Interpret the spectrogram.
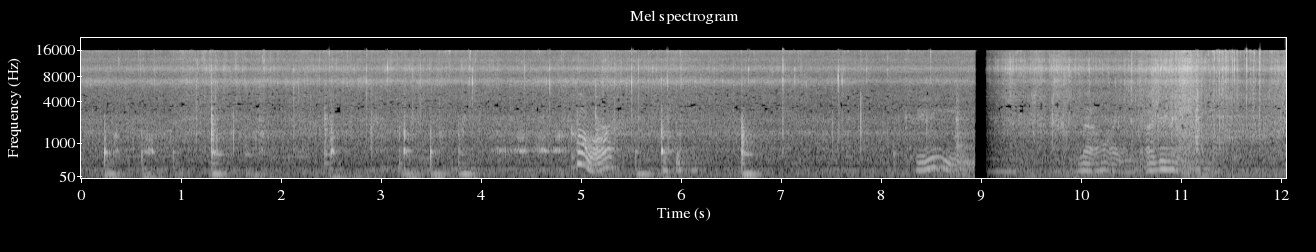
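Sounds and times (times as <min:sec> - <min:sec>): vegetables sizzling in oil: 0:00.0 - 0:12.0
wooden spatula scraping pan: 0:00.2 - 0:06.8.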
